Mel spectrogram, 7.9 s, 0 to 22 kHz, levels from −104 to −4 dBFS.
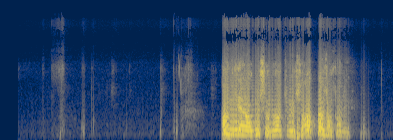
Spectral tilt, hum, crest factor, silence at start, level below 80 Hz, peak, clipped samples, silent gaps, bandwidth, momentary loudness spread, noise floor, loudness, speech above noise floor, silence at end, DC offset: -7.5 dB/octave; none; 20 dB; 4.4 s; -42 dBFS; 0 dBFS; under 0.1%; none; 14 kHz; 12 LU; -76 dBFS; -16 LUFS; 59 dB; 0.9 s; under 0.1%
